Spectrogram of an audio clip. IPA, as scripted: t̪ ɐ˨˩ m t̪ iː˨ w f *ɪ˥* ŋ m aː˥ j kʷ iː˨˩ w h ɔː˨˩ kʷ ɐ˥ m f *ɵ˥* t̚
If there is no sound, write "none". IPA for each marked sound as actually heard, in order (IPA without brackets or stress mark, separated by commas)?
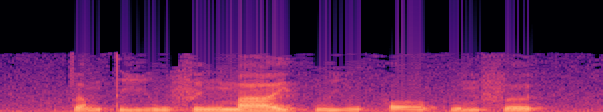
ɪ˥, ɵ˥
